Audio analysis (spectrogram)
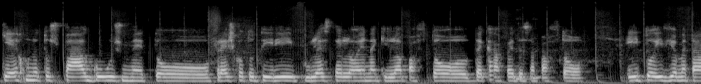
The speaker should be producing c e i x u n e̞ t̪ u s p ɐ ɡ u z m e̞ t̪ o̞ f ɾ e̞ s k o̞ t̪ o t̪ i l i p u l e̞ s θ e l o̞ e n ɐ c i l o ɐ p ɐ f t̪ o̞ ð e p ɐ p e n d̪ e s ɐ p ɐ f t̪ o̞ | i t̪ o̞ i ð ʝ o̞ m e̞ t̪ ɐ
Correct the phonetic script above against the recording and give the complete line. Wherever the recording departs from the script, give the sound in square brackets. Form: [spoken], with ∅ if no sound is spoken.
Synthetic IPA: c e [e] x u n e̞ t̪ u s p ɐ ɡ u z m e̞ t̪ o̞ f ɾ e̞ s k o̞ t̪ o t̪ i [ɾ] i p u l e̞ s θ e l o̞ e n ɐ c i l o ɐ p ɐ f t̪ o̞ ð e [k] ɐ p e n d̪ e s ɐ p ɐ f t̪ o̞ | i t̪ o̞ i ð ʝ o̞ m e̞ t̪ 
